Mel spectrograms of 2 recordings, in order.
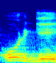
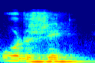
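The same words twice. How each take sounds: First: The g is a hard sound, as in 'go'. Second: The g is a soft sound, like 'zh'. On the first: The speaker calls it right. "A pronúncia correta é orge" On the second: The speaker calls it wrong. "não orge"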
